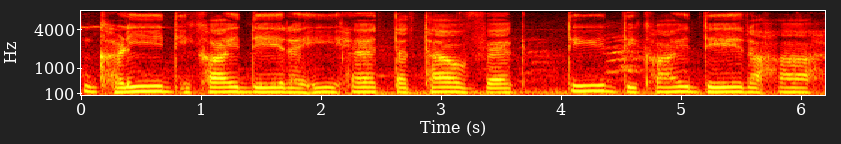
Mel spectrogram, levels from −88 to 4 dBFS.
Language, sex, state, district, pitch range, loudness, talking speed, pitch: Hindi, male, Jharkhand, Ranchi, 155-165 Hz, -17 LUFS, 105 wpm, 160 Hz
